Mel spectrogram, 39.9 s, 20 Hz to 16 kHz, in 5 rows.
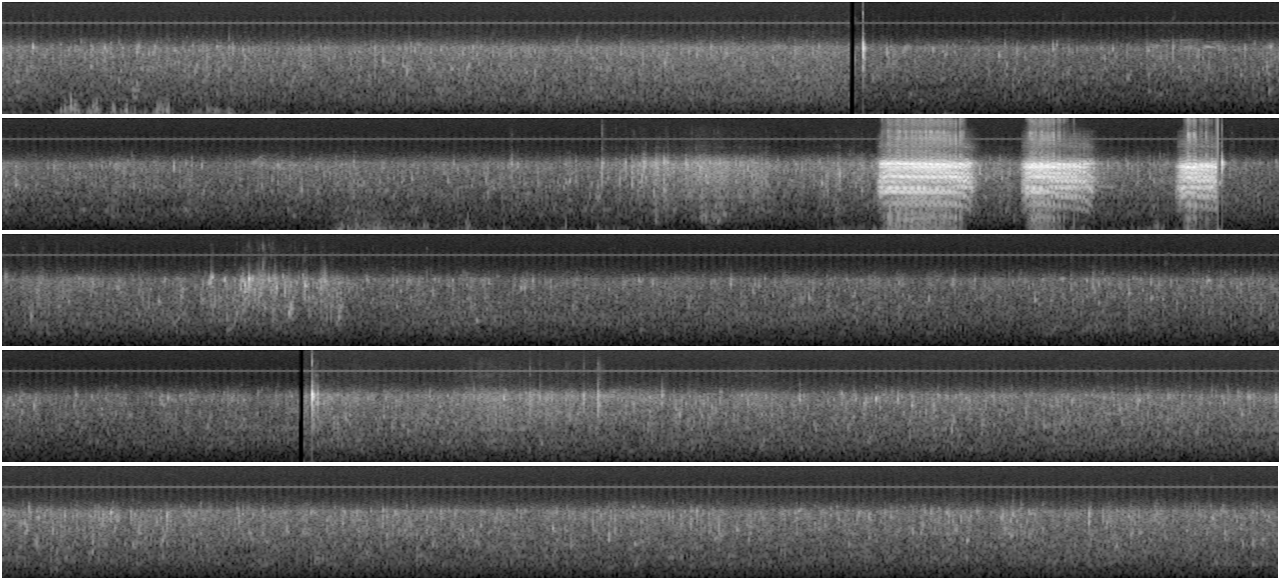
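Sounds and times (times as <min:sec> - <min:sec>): stream running: 0:00.0 - 0:39.9
harsh animal calls: 0:13.4 - 0:15.6.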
